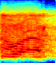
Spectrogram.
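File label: Speech, Russian, air traffic control; Digits; DCS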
